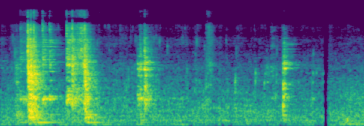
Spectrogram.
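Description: Metal cookware clanking as a kadhai of cooking jackfruit curry is covered with its lid: two loud clanks about half a second and one second in, then lighter clinks near two and four seconds.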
